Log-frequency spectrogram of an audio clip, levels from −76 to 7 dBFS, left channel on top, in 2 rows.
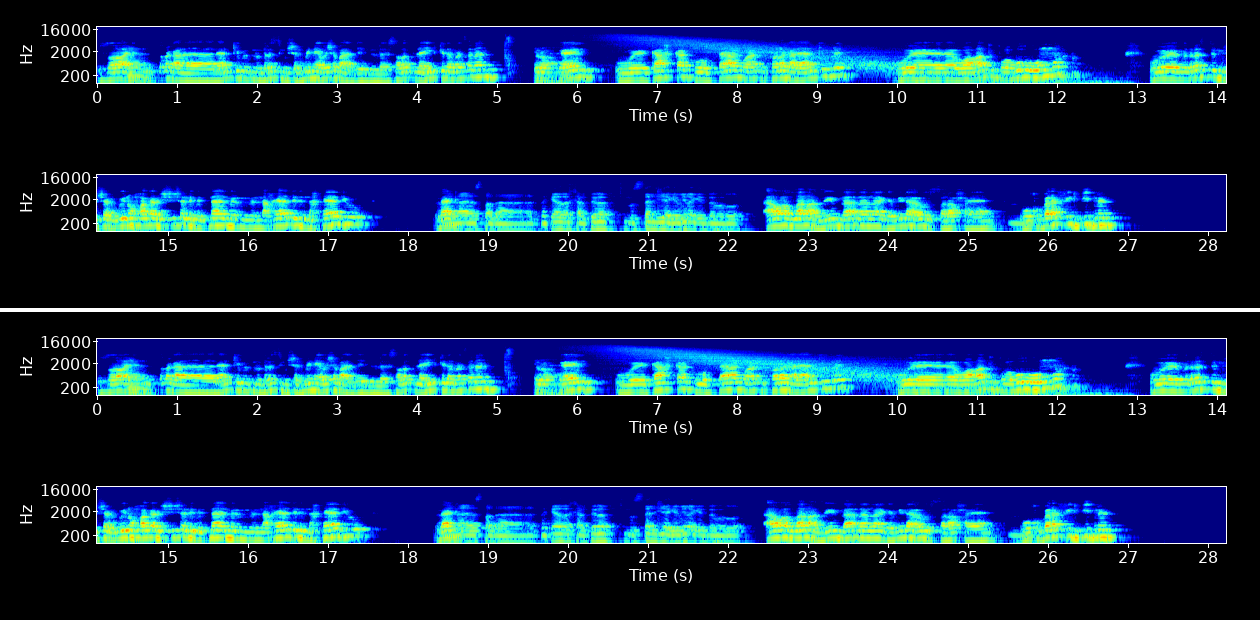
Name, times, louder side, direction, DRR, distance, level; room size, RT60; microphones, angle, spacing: voice 1, 0.0-0.5 0.8-4.9 5.5-6.1 6.5-9.4 10.0-12.1 12.9-17.4 18.3-18.6 22.4-25.3 25.6-26.7, equal, 70° left, -5 dB, 1.1 m, -28 dB
voice 2, 5.5-6.0 10.2-10.3 18.4-22.1 25.5-25.8, left 2 dB, 10° left, -3 dB, 0.6 m, -37 dB
sound 1, 5.8-12.9, right 2 dB, 75° right, 0.8 m, -44 dB
2.4 x 2.3 x 2.5 m, 0.34 s
head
